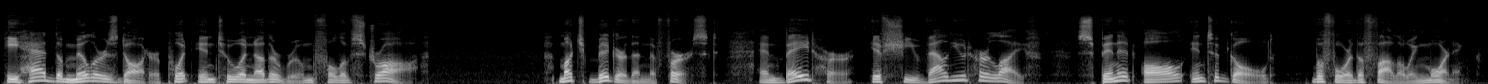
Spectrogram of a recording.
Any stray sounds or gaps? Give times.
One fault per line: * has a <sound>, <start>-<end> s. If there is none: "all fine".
all fine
